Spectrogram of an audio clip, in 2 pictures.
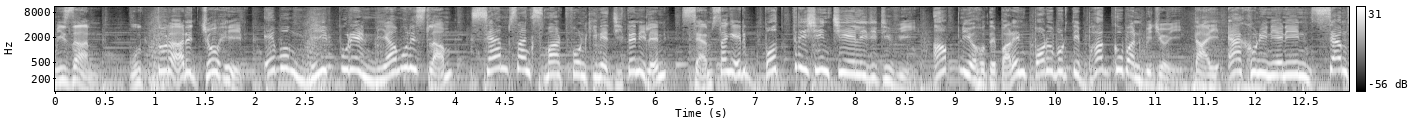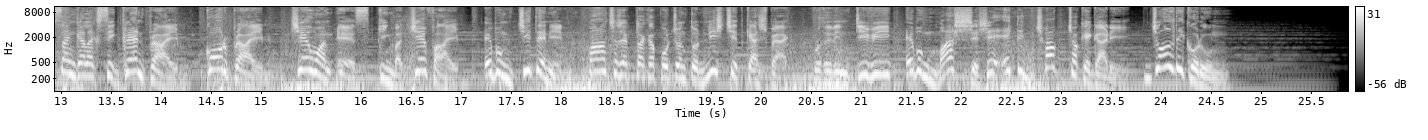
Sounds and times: Speech: 0.0s - 24.7s
Music: 0.0s - 25.8s.

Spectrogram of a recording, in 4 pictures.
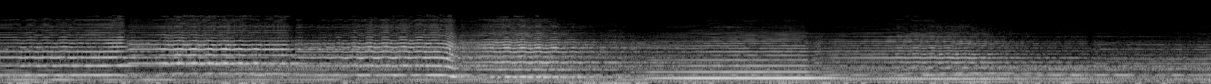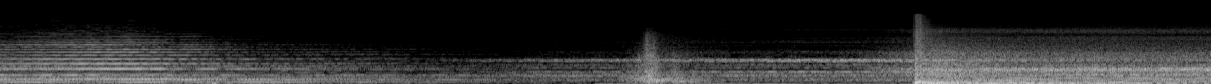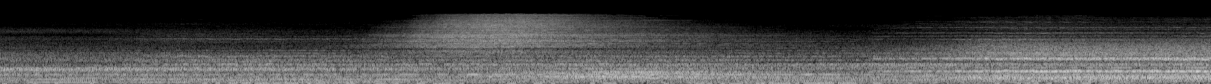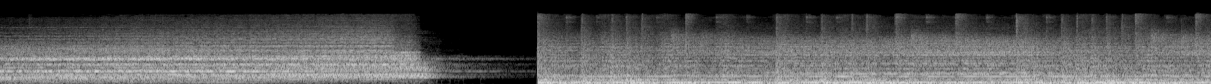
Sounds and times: Scary music: 0.0s - 48.4s.

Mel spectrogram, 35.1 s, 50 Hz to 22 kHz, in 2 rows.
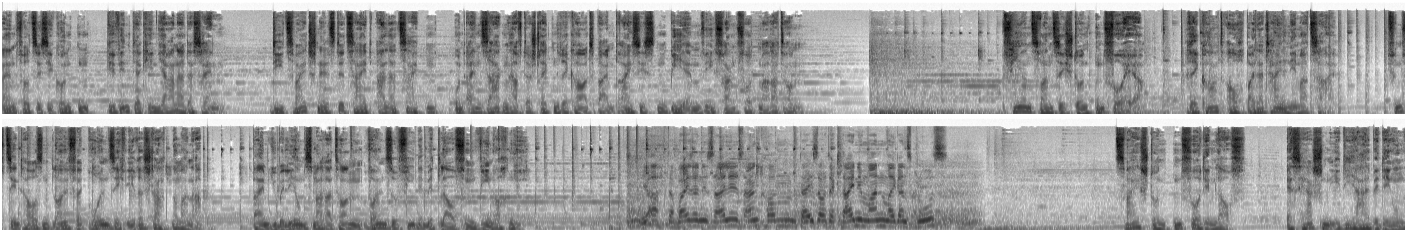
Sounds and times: Speech: 0.0s - 10.0s, 12.5s - 24.2s, 25.5s - 29.7s, 31.4s - 35.0s
Music: 0.0s - 35.0s.

